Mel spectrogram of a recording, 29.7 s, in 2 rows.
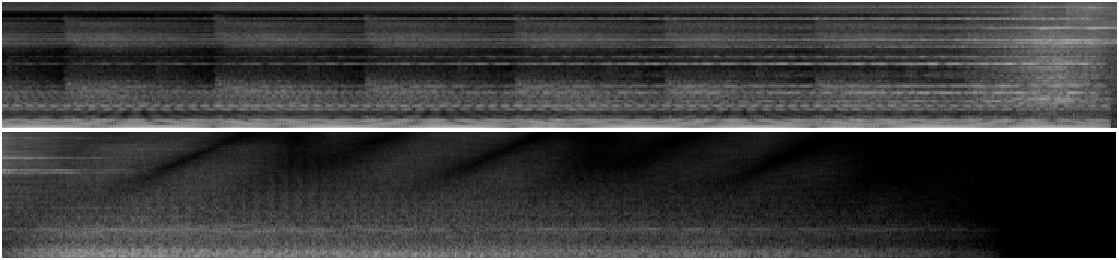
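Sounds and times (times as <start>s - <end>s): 
cinematic tension sound effects: 0.2s - 16.8s.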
